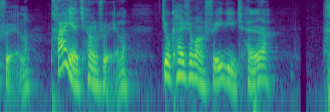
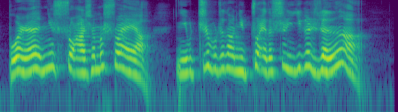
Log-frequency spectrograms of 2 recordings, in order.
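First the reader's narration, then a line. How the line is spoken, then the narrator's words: Shouting. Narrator (Chinese): 露台还在路面上喊呢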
